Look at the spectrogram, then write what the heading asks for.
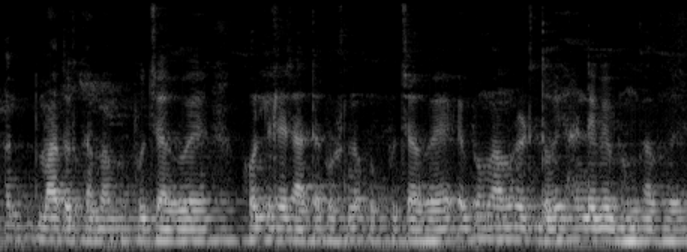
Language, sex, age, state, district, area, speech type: Odia, male, 30-45, Odisha, Koraput, urban, spontaneous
